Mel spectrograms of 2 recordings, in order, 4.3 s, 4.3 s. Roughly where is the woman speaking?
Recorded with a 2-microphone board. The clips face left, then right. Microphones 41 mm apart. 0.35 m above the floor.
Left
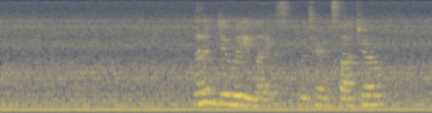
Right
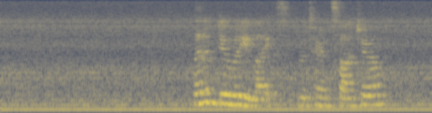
Right.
